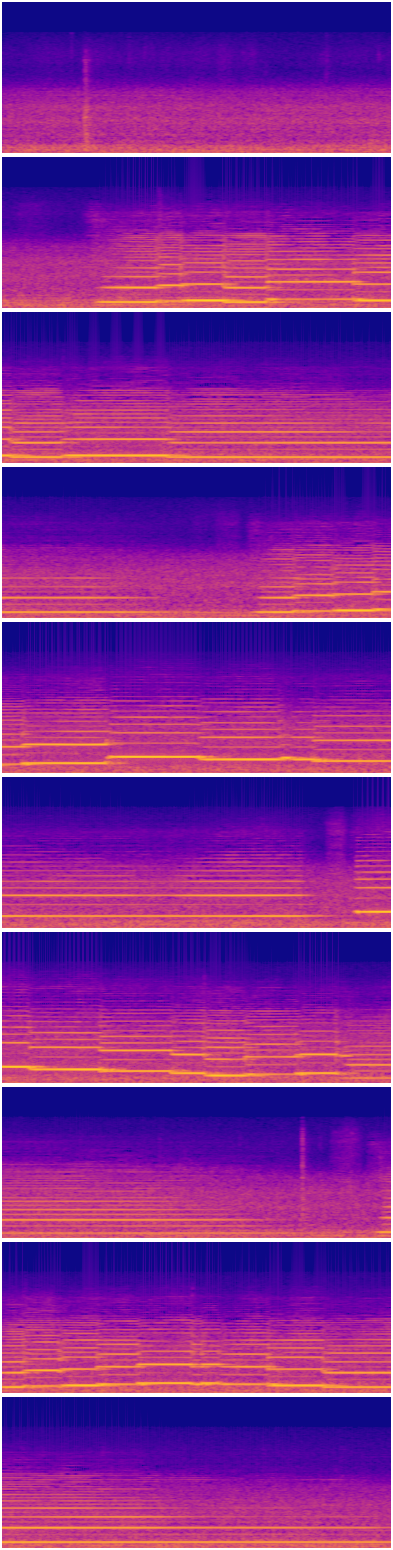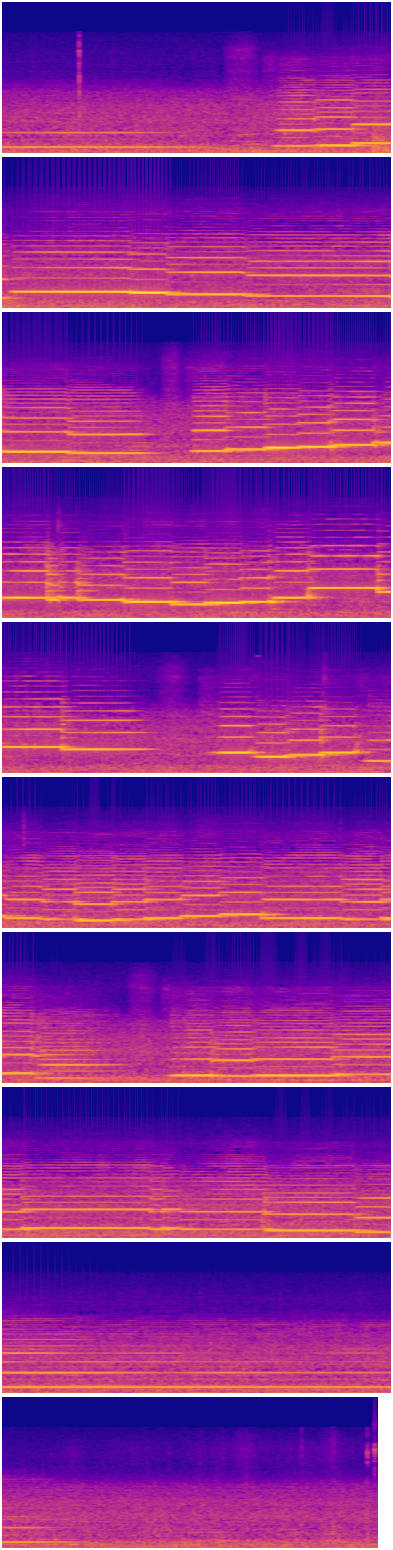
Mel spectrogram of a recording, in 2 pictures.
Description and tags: Ralph Vaughn Williams' Six Studies in English Folk Song III practice performance session
studies, practice, williams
